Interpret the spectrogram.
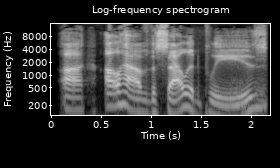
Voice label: funny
